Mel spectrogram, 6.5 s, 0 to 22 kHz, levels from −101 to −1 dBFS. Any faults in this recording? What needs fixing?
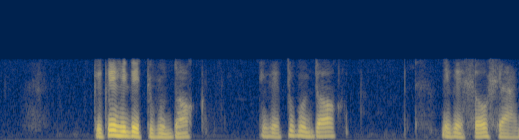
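The whole clip has been through the AMR narrowband mobile codec: the speech is cut off above 4 kHz and has that buzzy, synthetic edge of a low-rate mode, which fits AMR-NB at about 7.4 kbps. To fix it, capture or transfer over a wideband path, or use a higher-rate codec.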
